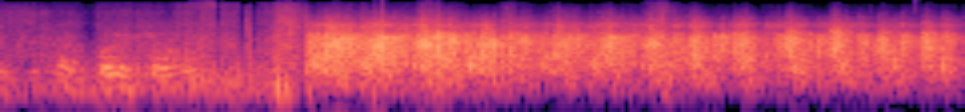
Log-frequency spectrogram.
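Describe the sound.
Brief murmur of voices, then a crowd bursts into loud, sustained applause for the Marshal during a Radio Vichy morning broadcast, a dense crackle of many hands clapping that continues steadily to the end.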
